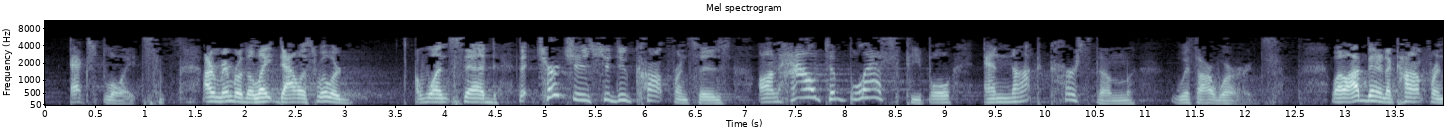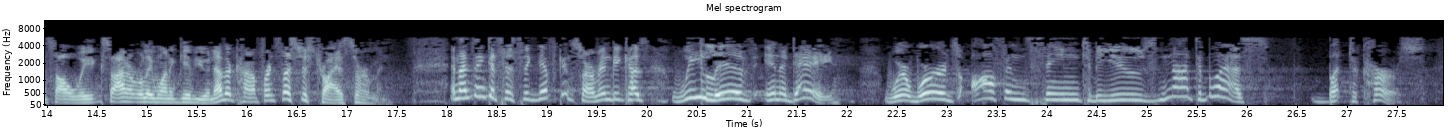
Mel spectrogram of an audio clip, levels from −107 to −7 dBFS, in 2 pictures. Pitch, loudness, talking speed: 180 Hz, -27 LUFS, 160 wpm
